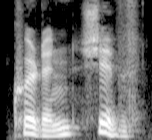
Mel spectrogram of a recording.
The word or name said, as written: cuireann sibh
